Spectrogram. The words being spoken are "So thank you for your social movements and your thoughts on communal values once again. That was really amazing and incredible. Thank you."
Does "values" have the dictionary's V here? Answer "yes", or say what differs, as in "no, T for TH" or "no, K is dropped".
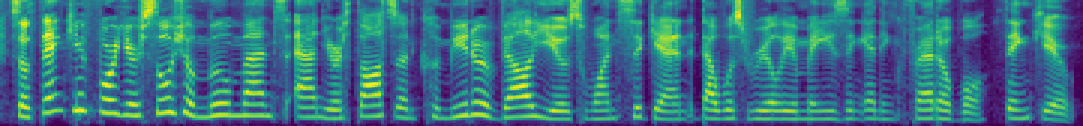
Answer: yes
